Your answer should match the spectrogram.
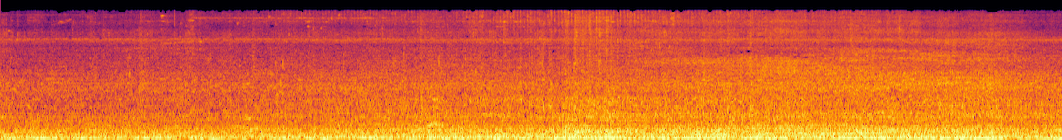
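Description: City street traffic at an intersection: cars idling and moving off, a steady low rumble that gets a little louder about halfway through.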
